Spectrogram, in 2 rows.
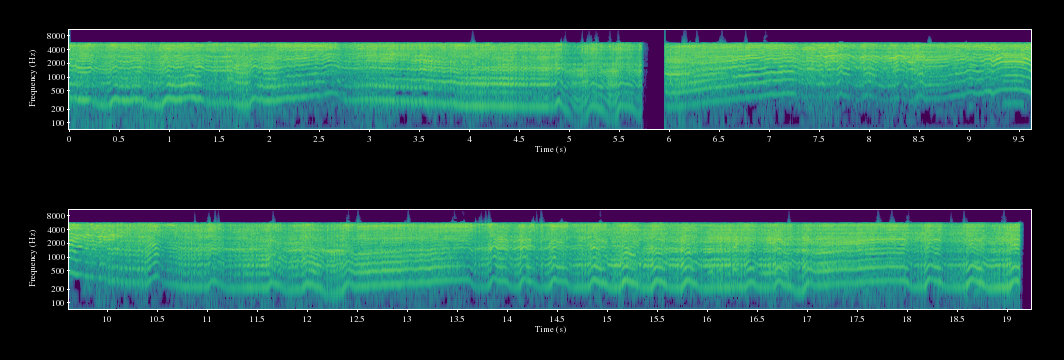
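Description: LRP .28 two-stroke nitro engine of a Losi Aftershock RC monster truck, revving up and down over and over as the truck is driven, its pitch rising and falling with the throttle. The sound drops out for a split second about six seconds in.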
